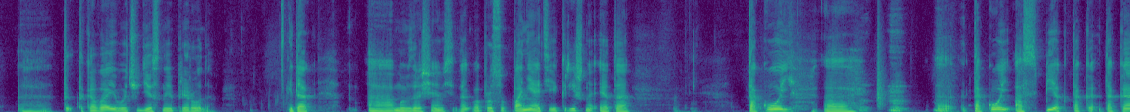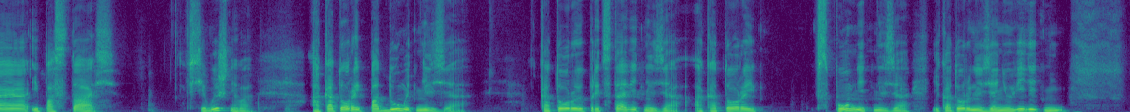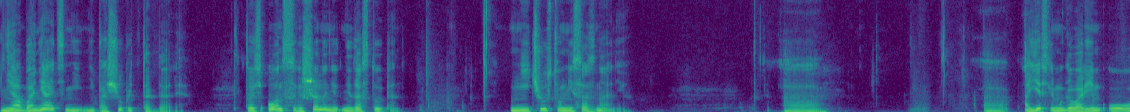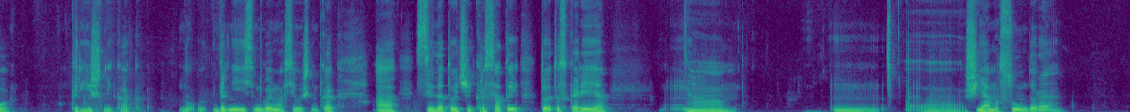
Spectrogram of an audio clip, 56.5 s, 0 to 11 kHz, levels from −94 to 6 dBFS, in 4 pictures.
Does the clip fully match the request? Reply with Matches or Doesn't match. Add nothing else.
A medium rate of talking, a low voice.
Doesn't match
